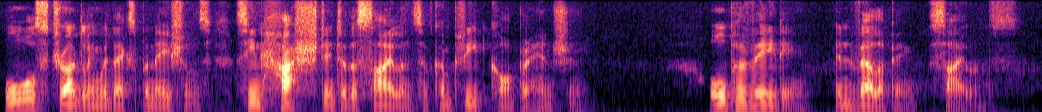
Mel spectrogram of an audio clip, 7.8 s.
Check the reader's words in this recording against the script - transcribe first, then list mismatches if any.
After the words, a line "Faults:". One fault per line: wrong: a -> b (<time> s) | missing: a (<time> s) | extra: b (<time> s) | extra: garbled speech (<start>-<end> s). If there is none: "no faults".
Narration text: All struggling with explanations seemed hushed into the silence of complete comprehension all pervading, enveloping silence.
All struggling with explanations seemed hushed into the silence of complete comprehension all pervading, enveloping silence.
Faults:
no faults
